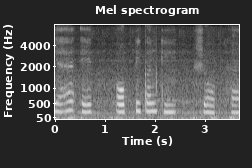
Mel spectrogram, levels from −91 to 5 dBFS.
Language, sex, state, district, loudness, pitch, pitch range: Hindi, male, Punjab, Fazilka, -17 LUFS, 240 Hz, 230-260 Hz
